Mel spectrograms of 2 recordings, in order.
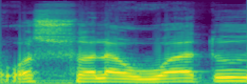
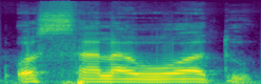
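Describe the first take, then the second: First: ওয়াসসালাওয়াতু with a thick, rounded "so"; correct heavy sad. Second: ওয়াসসালাওয়াতু with a thin "sa" like sin; mistaken thin s. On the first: Teacher showing the word, ওয়াসসালাওয়াতু with heavy "so". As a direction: say ওয়াসসালাওয়াতু as wos-solawatu, full sad. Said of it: "এটা উচ্চারণ হবে ওয়াসসালাওয়াতু". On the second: Teacher copying the common error, ওয়াসসালাওয়াতু with thin "sa". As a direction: say ওয়াসসালাওয়াতু as was-salawatu, light s. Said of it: "অনেকে উচ্চারণ করে". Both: Shown as a demonstration.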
